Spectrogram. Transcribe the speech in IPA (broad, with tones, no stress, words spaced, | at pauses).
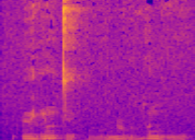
ʔø˧ lʲũ˥ tø˩puː˩˧n ɭu˩˧ʎʊ˥nĩ˩˧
